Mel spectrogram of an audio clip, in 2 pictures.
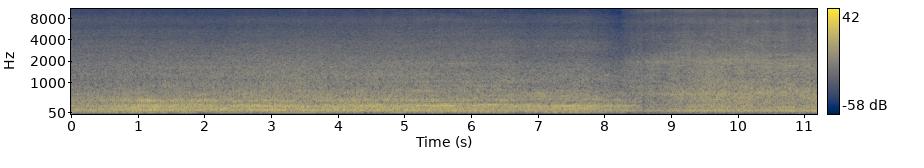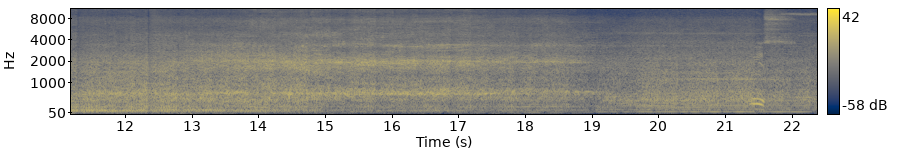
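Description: Diesel engine of a timber-laden truck running loud as it passes close by. After an abrupt change about 8 seconds in, passing motorcycles and cars with a steady whine. A brief warbling horn sounds near the end.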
